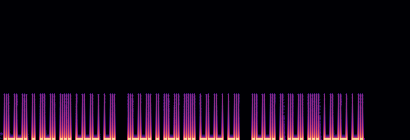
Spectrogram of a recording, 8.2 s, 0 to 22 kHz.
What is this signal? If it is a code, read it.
Morse code, heard as a keyed tone, about 30 wpm, 250 Hz. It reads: PERSON PERSON PERSON
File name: morse / morse-training-30WPM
